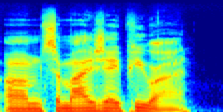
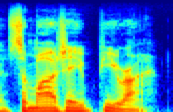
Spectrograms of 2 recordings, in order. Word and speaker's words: Samaje Perine: We got Samaje Perine. – Yes, that's Joe Mixon's backup. – Oh, I said that right? – You did.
